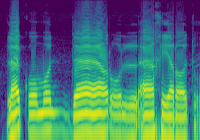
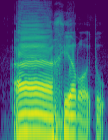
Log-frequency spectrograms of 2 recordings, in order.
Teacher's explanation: di sini a-nya wajib dipanjangkan karena dia ada mad badal, yang dimana mad badal terjadi apabila adanya hamzah bertemu dengan huruf mad, dan sebenarnya di sini ketemu dengan huruf alif, maka a-nya dipanjangkan.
